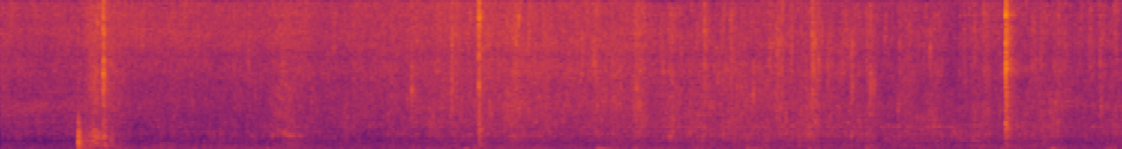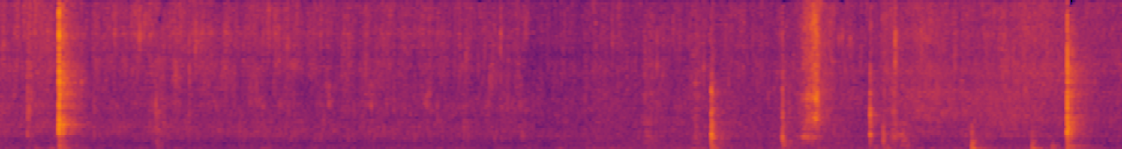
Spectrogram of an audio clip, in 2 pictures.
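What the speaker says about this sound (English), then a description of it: "We're gonna allow this to boil." Coconut milk in a pot comes up to a boil for a banana heart salad, giving a quiet, steady bubbling simmer with scattered faint pops and utensil clicks, close by and without talk.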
